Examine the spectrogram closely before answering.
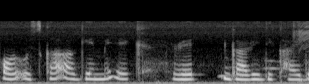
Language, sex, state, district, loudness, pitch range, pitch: Hindi, female, Arunachal Pradesh, Papum Pare, -18 LUFS, 230-260 Hz, 245 Hz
